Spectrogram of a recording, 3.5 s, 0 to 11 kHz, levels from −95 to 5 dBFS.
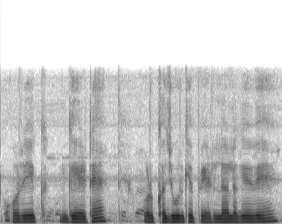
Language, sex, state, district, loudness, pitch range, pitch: Hindi, male, Uttar Pradesh, Saharanpur, -14 LUFS, 140-165 Hz, 145 Hz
